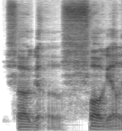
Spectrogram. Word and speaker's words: Vogel: It's just Vogel. Yeah, it's not. There's no any diphthongs there.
